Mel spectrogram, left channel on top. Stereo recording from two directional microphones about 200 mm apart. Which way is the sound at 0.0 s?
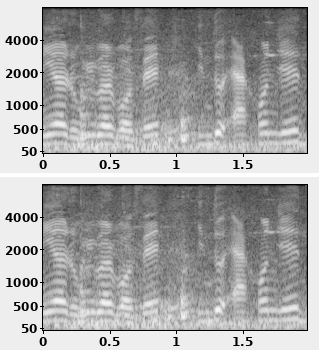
5° right (ahead or behind).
